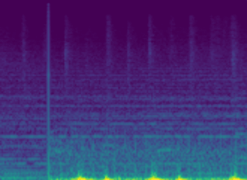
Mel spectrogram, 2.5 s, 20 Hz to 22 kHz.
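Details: Wireless smart stethoscope prototype (Intelliscope) streaming heart sounds alongside ECG: low, dull paired heart thumps at a steady rhythm, about 70 beats a minute.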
